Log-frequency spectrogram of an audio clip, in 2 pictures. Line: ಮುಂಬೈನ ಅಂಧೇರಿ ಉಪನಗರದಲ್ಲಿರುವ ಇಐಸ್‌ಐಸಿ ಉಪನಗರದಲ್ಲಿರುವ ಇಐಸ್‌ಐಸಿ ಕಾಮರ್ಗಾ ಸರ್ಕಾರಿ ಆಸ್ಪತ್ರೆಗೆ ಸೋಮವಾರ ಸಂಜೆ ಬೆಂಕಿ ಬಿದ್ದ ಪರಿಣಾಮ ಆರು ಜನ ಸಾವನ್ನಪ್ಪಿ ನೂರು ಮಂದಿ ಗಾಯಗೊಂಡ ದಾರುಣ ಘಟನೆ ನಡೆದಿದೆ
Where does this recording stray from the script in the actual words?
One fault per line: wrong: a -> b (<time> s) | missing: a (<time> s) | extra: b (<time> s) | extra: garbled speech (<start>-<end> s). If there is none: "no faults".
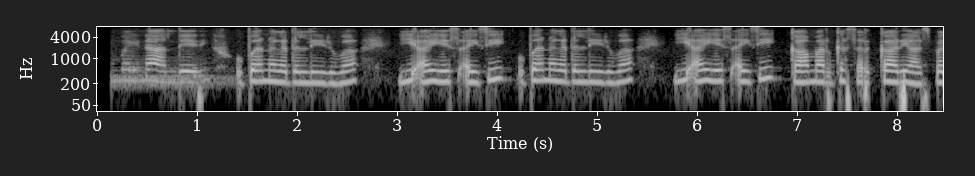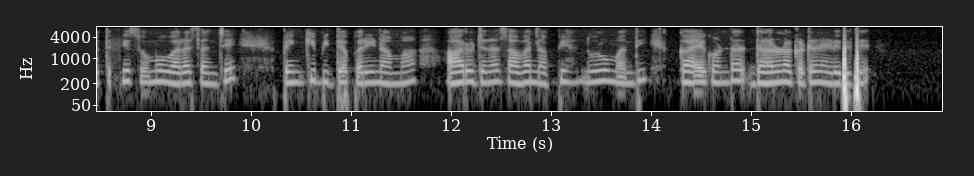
no faults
